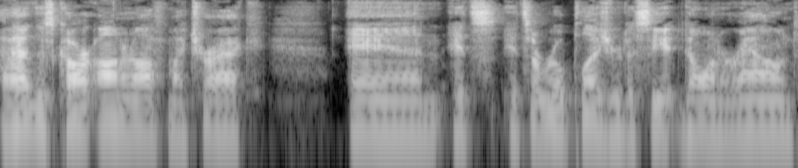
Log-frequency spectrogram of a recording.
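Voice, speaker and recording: A somewhat breathy man's voice, medium in pitch, fairly slow and monotone with flat intonation. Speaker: slot car reviewer. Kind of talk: product review. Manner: halting, many fillers.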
